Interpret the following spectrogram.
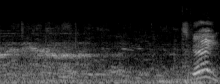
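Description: People talking in the background, with a brief loud cry that falls in pitch near the end.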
